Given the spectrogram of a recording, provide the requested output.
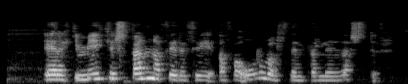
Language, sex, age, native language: Icelandic, female, 40-49, Icelandic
